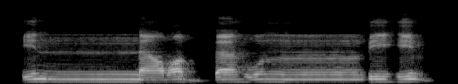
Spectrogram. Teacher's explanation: Terus yang selanjutnya itu di ayat ke-11 yang terakhir itu ada nun berharokat tasydid, itu harusnya ditahan 2 harokat ya. Dan juga ada mim sukun bertemu ba ya. Ada ikhfa safawi ya, berharokat 2 harokat juga sama ya cara bacanya.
